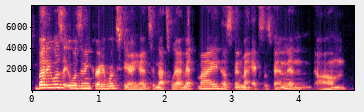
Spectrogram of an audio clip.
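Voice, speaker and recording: A woman's voice: on the low side, lively intonation, fast talker, vocal fry, fairly bright tone. Chatty Haitian-accented woman on a video call. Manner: chatty, many fillers and laughs, acts out quotes. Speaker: guest, arts nonprofit director. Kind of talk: casual interview storytelling. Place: home room, video call.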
